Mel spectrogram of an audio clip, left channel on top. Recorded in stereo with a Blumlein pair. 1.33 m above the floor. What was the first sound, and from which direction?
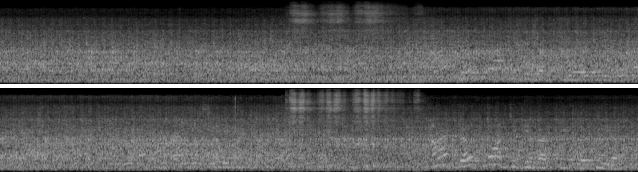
Writing, 55° right.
